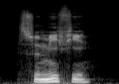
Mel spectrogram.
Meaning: to mistrust, to be wary of, to watch out for
- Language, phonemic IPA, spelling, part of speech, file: French, /me.fje/, méfier, verb, Fr-méfier.ogg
